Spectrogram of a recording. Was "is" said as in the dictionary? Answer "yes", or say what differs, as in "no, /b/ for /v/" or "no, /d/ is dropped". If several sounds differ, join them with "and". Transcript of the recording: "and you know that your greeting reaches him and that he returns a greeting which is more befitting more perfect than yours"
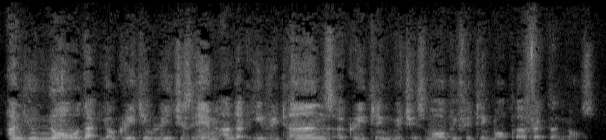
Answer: yes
